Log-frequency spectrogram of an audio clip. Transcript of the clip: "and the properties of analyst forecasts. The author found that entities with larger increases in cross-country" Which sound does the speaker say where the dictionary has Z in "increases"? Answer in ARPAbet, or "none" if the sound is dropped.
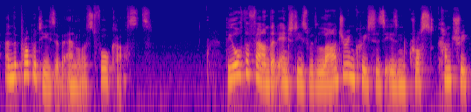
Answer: Z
